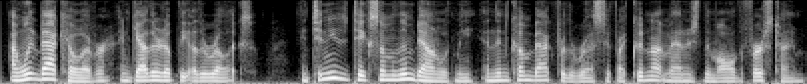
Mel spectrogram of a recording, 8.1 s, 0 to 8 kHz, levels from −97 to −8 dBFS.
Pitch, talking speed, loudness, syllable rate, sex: 130 Hz, 270 wpm, -19 LUFS, 6.3 syllables/s, male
